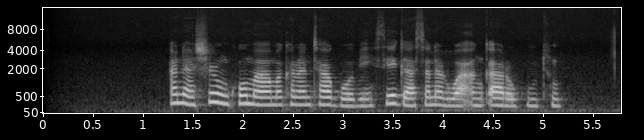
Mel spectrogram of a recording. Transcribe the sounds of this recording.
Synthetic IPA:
ʔa˦naː˨ʃɪ˦ɽɪ˨ŋkʷoː˦maː˨˦mɐ˦kɐ˦ɾɐ˦ntʰaː˦ɡʷoː˨be˦seː˦ɡaː˨sɐ˦nɐ˨rwaː˦ʔa̰˦ŋkʼaː˦ɽa˨huː˦tʰuː˦

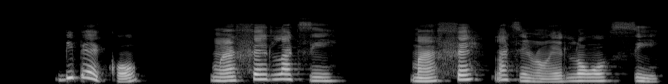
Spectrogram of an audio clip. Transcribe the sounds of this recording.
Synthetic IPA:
bi˦bɛː˦˨kɔ˨˦ | mãː˨˦fɛ˦la˦ti˧ | mãː˨˦fɛ˦lʔa˦ti˧ɾ̃ɔ̃˨ɛ˨˦lɔ˦wɔ˦si˦

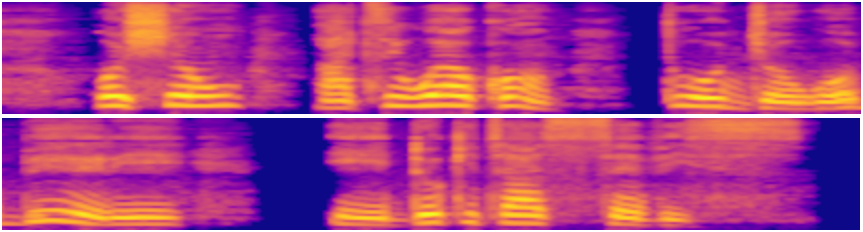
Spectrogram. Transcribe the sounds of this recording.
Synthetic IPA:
o˧ʃe˦˧ũ˦ | a˨tʰi˧wɛ˦kɔ̃˦˨m | to˦d͡ʒɔ˨wɔ˨˦be˦˨ɾe˧ | e˨do˦ki˦ta˦sɛ˧vi˨s

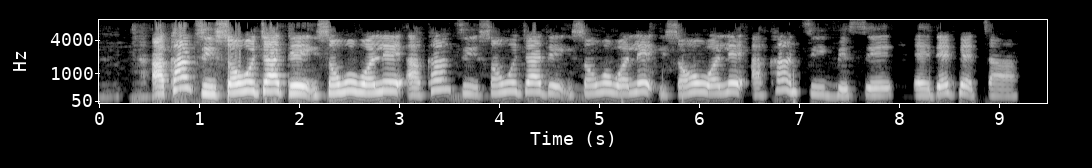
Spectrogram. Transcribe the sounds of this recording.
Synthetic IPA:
a˨kã˦˨n̩˦ti˧i˨sɔ̃˧wo˦d͡ʒa˦de˧i˨sɔ̃˧˦wo˦wɔ˧le˦˨ʔa˨kã˦n̩˦ti˧i˨sɔ̃˧wo˦d͡ʒa˦de˧i˨sɔ̃˧wo˦wɔ˧le˦˨ʔi˨sɔ̃˨˧˦wo˦wɔ˧le˦˨a˨kã˦n̩˦ti˧˨ɡ͡be˨se˧ | ɛ˨dɛ˨˦ɡ͡bɛ˦˨ta˨˦

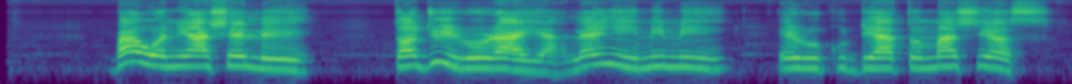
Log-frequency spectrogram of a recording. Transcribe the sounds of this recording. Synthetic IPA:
ba˦wo˧˨nĩ˧a˧ʃe˧le˨ | tɔ˧d͡ʒu˦i˦˨ɾo˨ɾa˧a˨ja˨lɛ˦j̃ĩ˦˨mĩ˦mĩ˧ | e˧ɾu˨ku˧de˧a˧to˧ma˦si˦ɔ˦˨s

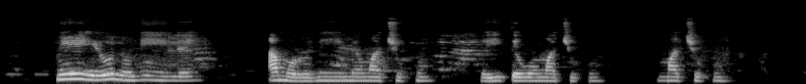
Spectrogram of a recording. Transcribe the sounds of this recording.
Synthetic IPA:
ni˦ɦi˦ɦi˦u˦nu˨niː˦le˦ | a˦mʊ˨ɾʊ˨ni˦ɦi˦me˦ŋʷa˦t͡ʃu˦ku˦ke˨ji˦te˦wo˦ŋʷa˦t͡ʃu˦ku˦ | ŋʷa˦t͡ʃu˦kʷu˦

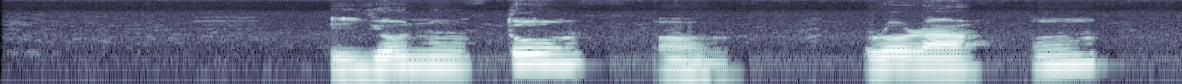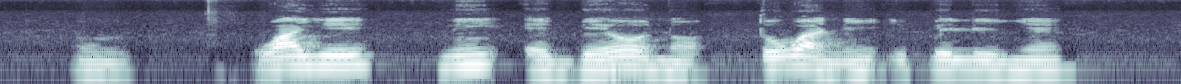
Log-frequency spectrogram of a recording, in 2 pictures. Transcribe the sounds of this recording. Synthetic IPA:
i˨jɔ˨˦nũ˧to˦˨ | ɾɔ˦ɾa˧ | ũ˦˨ | wa˦je˦ | nĩ˦ɛ˦˨ɡ͡bɛ˨˦ɔ˦˨nɔ̃˨ | to˦wa˦˨nĩ˨˦ʔi˧k͡pe˧le˨j̃ɛ̃˧

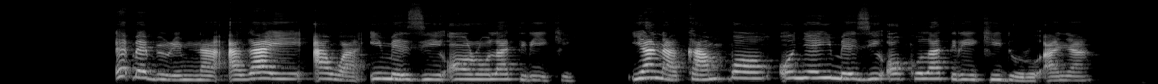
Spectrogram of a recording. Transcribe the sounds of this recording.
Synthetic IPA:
e˦k͡pe˦bi˨ɾi˨m̩˦na˨a˨ɡa˦ɣɪ˦a˦wa˨i˦me˦zi˦ɔ˦ɾʊ˦la˦ti˨ɾi˦˨ki˨ | ja˦na˨ka˨ŋ͡m̩˦k͡pɔ˦o˦ɲe˦i˦me˦zi˦ʔɔ˦kʊ˦la˦ti˨ɾi˦˨ki˦do˨ɾo˨ʔa˦ɲa˦

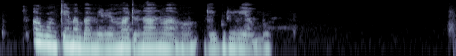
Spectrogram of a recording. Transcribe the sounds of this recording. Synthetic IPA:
ɔ˦ɡʊ˨ŋ̩˨ke˦ma˦ba˨me˨ɾi˨m̩˦ma˦dʊ˨na˦nʊ˦a˨ɦʊ˦de˨˦bu˦ɾi˦ɾi˦a˨ŋ̩˦ɡ͡bʊ˦

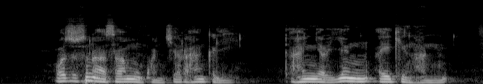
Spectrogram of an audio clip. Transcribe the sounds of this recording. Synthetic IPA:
wɐ˦s̬u˦sʊ˦naː˨saː˦mʊ˨ŋkʷɐ˨nt͡ʃɪ˦jɐ˦rha˦ŋkɐ˨liː˦ | tʰa˨ha˦ɲjɐ˨rjɪ˦˨ŋʔa˦jkʲɪ˨ŋha˦nːuː˦

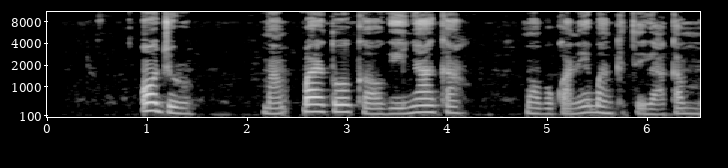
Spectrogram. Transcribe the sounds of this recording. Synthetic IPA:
ɔ˦d͡ʒʊ˨ɾʊ˨ | ma˨ŋ͡m̩˦k͡pa˦ɾɪ˦to˦ka˨ɔ˨ɡe˨ɲa˦ka˦ | mɔ˨bʊ˨kʷa̰˨nɪ˦ɡ͡ba˦ŋ̩˨kɪ̥˦tɪ˨ɡa˨a˨ka˦m̩˦ma˨

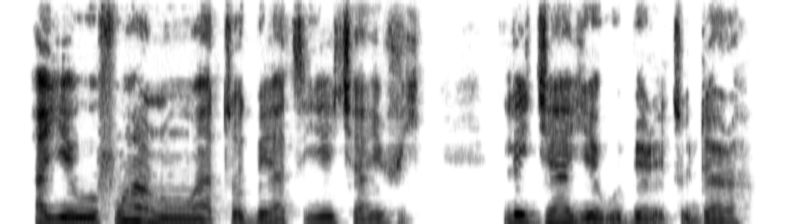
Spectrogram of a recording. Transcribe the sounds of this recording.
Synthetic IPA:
a˨jɛ˨wo˨fũ˦a˦˨ɾ̃ũ˧a˨tɔ˨ɡ͡bɛ˧˦a˨ti˧˦je˦t͡ʃa˧i˧˨vi˨ | le˦˨d͡ʒɛ˦a˦˨jɛ˨wo̰˨ɡ͡bɛ˨ɾɛ̰˨to̰˨˦da˦ɾa˧

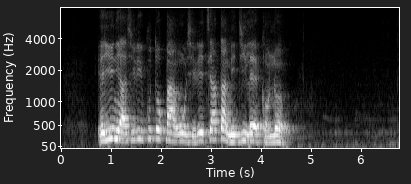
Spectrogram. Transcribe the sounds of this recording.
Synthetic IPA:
e˧˨ji˨˦nĩ˧a˨ʃi˧˦ɾi˦˧ku˦to˦k͡pa˧a˨w̃ɔ̃˧o˨ʃe˨ɾe˨˦ti˦a˦ta˦˨mẽ˨˦d͡ʒi˦i˦˨lɛ˦˨kã˨nãː˦˨

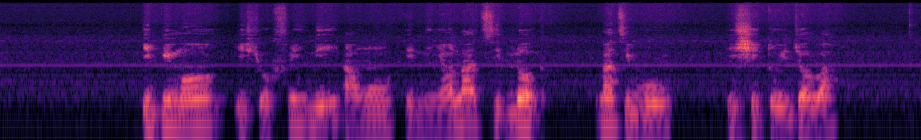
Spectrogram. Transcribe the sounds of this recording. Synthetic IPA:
i˨ɡ͡bĩ˨mɔ̃˨˦i˨ʃo˨fĩ˧nĩ˦a˦˨w̃ɔ̃˧e˨nĩ˨j̃ã˨˦la˦ti˧lɔ˦˨ɡ | la˦ti˧wo˧ | i˨ʃe˨to˨i˨d͡ʒɔ˧ba˧˦

